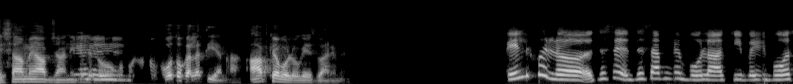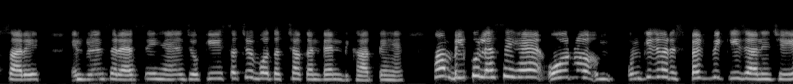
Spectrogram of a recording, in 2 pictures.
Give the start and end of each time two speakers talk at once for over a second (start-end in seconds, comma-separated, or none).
none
